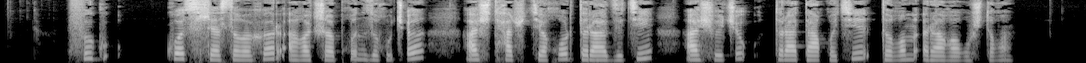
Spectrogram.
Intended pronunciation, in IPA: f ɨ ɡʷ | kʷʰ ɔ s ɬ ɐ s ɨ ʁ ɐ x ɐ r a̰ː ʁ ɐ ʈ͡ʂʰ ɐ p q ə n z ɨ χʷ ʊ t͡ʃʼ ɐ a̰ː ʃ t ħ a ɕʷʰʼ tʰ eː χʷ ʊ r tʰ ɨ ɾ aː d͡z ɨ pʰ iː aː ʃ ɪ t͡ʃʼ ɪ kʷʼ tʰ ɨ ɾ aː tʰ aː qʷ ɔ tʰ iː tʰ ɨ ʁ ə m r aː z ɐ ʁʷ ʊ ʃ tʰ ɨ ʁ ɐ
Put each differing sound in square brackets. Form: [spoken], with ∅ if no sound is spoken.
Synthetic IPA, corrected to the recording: f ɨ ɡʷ | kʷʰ ɔ s ɬ ɐ s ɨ ʁ ɐ x ɐ r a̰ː ʁ ɐ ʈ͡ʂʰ ɐ p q ə n z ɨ χʷ ʊ t͡ʃʼ ɐ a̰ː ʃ t ħ a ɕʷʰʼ tʰ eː χʷ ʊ r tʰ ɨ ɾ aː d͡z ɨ [tʰ] iː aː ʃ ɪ t͡ʃʼ ɪ kʷʼ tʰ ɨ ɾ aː tʰ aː qʷ ɔ tʰ iː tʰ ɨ ʁ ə m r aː [ʁ] ɐ ʁʷ ʊ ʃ tʰ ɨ ʁ ɐ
